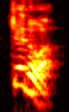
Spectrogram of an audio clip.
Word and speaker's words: Genoa: Genoa. There you go. Genoa. It's a little A at the end. Just, yeah. All right, this is 9 a.m. Eastern on Saturday. Martin, start us off. Yeah, Genoa have really struggled on the road this season.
